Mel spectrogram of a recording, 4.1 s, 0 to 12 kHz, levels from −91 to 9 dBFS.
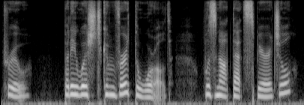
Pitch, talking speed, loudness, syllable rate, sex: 220 Hz, 175 wpm, -17 LUFS, 5.0 syllables/s, female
